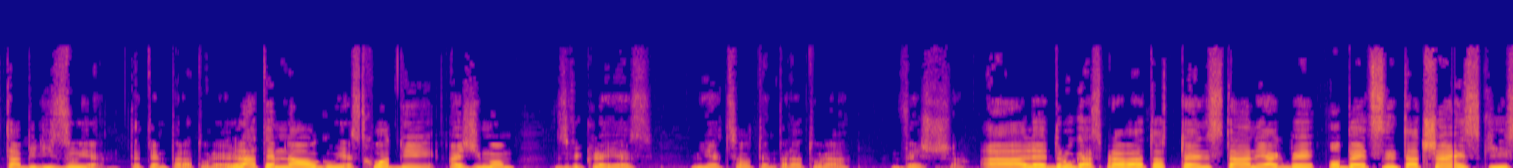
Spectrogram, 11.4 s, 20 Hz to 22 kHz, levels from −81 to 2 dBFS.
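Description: At 2.70 to 2.73 s and again at 10.89 to 10.93 s the speech drops abruptly into dead silence, a hole of roughly 40 ms each time. This is a corrupt frame muted: damaged compressed frames were rejected by the decoder and replaced with silence, keeping timing intact.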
